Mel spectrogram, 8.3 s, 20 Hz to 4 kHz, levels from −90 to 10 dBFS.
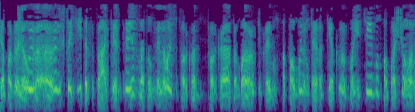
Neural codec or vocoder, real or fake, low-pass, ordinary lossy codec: autoencoder, 44.1 kHz, a latent of 192 numbers a frame, MeloTTS; fake; 3.6 kHz; MP3, 16 kbps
